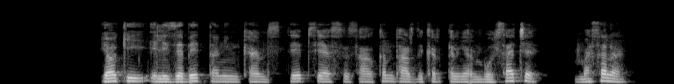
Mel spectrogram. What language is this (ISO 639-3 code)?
uzb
